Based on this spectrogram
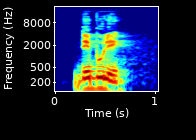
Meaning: feminine singular of déboulé
- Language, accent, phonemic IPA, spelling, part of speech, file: French, France, /de.bu.le/, déboulée, verb, LL-Q150 (fra)-déboulée.wav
